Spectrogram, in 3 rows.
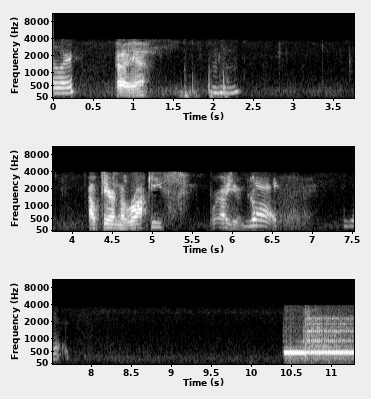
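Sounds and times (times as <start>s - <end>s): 
speech: 0.0s - 2.4s, 4.2s - 6.8s, 7.4s - 7.8s
telephone ringing loudly: 10.4s - 11.2s.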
